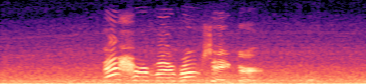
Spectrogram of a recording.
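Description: A woman screams in pain.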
